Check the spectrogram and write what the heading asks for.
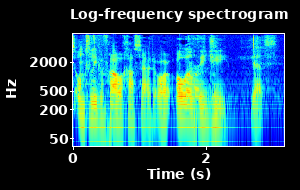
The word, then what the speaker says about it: Onze Lieve Vrouwengasthuis: I cannot pronounce, and I'm not even sure that you can pronounce it, Freek. Yes, it's Onze Lieve Vrouwengasthuis, or OLVG.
